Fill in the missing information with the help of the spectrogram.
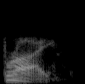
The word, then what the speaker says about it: Bri: It is Rhymes with Fry because Fry rhymes with Bri.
